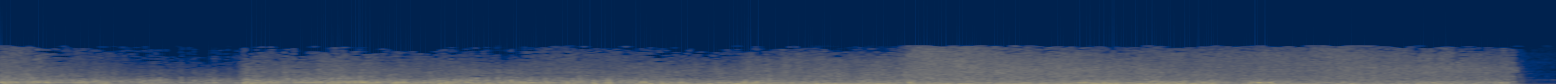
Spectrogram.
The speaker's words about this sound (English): Unfortunately, His Excellency could not complete his beautiful speech. A monstrous storm broke loose, which forced us to flee and to seek the negotiation ship, a type of primitive submarine, which we finally reached drenched to the skin.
